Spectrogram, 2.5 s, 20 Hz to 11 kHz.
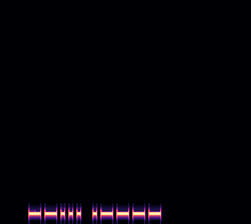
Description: Morse code, heard as a keyed tone, about 30 wpm, 550 Hz. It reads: 71
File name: Ultimate Word List / 30WPM Ultimate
